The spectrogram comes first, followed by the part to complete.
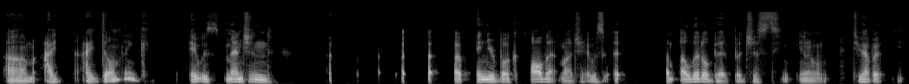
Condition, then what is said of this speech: Stuttering. Sometimes it makes me stutter less, I think, because I'm not trying to cover it up.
